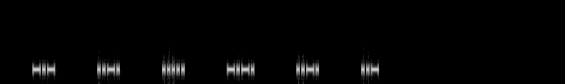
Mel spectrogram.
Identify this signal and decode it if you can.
Morse code, heard as a keyed tone, about 53 wpm, spaced as for 17 wpm, 700 Hz. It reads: KF5CFU
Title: USA Call Signs - 6 Characters - 6x Character Spacing - 50wpm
